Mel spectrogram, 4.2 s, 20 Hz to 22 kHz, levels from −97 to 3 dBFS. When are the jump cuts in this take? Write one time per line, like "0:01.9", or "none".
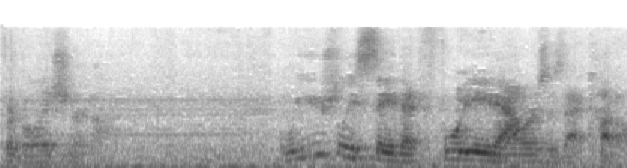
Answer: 0:01.8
